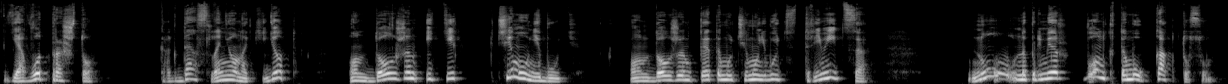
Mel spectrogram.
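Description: A woman voicing a pompous male parrot who lectures loudly and exclaims often. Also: medium pitch, sing-song, measured pace, voice pushed up. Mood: lecturing.

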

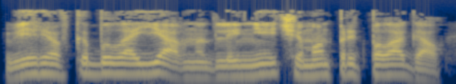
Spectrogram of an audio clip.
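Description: A man narrating a storybook in a lively, expressive reading voice. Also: mid-range voice, normal speed, no echo, studio quality.

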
